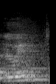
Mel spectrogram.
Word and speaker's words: Lewin: And conceptually, then, what we've drawn upon then is this idea from an early social psychologist called Kurt Lewin, to use a bit of kind of Americanization pronunciation of his word, of his name, sorry, who came up with this idea of the life space.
